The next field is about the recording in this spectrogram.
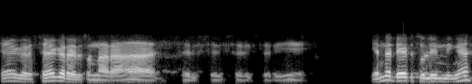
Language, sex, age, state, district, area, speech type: Tamil, male, 18-30, Tamil Nadu, Viluppuram, urban, conversation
